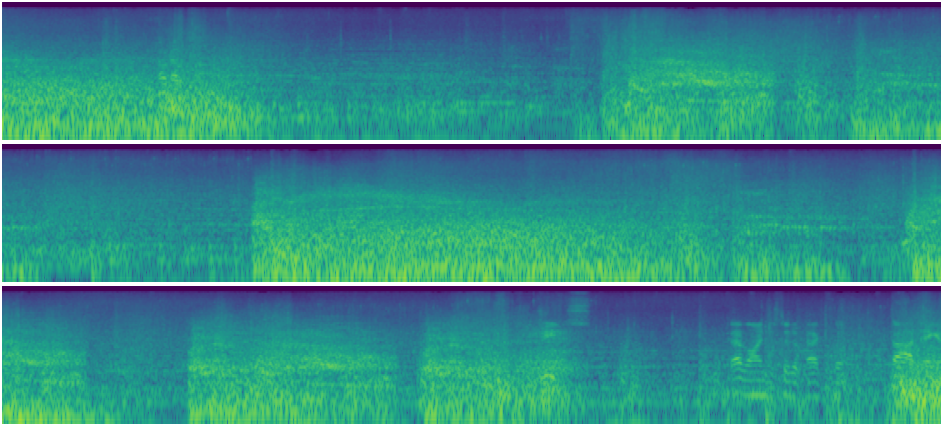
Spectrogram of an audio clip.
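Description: A large winged beast's wings beat with heavy whooshes.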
